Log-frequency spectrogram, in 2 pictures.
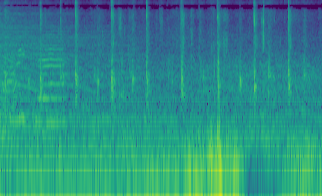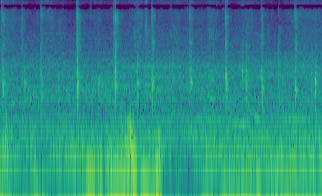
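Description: A pony's hooves clip-clopping on asphalt at a walk as it pulls a light cart, a quick, even run of hoofbeats.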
